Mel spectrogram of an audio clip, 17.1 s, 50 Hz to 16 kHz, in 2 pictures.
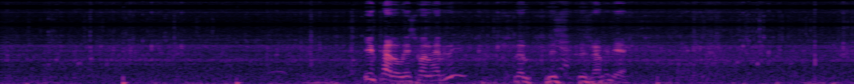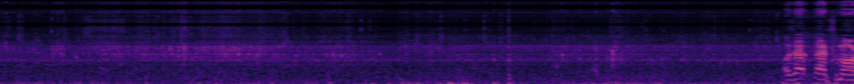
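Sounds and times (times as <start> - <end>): kayak paddle strokes: 0.0 - 17.0
water rushing past a hull: 0.0 - 17.0.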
